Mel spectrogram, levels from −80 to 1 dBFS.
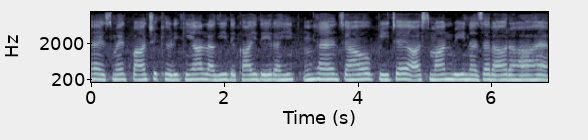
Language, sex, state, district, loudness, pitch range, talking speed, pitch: Hindi, female, Rajasthan, Nagaur, -18 LUFS, 200-210 Hz, 155 wpm, 205 Hz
